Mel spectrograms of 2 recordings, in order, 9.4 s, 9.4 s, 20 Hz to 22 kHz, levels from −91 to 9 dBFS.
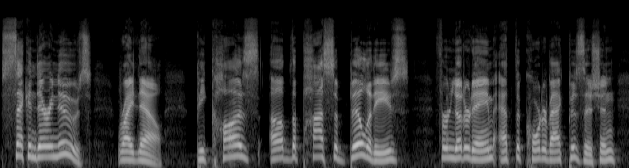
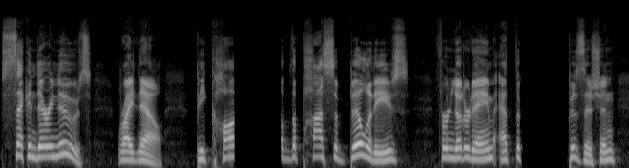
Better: first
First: none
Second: audio cutting out; at 3.5 s for 0.5 s and at 8 s for 0.5 s

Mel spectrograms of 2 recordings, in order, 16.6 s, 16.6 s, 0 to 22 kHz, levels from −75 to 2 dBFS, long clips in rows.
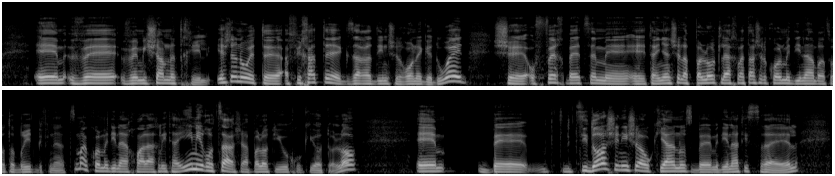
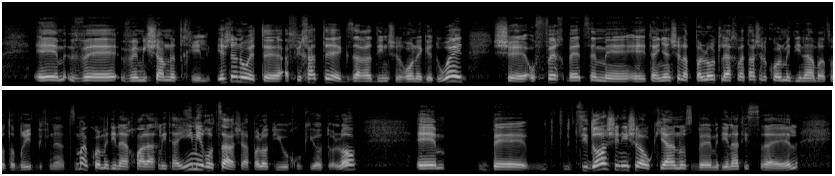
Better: first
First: none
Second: thin; somewhat; fading below 300 Hz

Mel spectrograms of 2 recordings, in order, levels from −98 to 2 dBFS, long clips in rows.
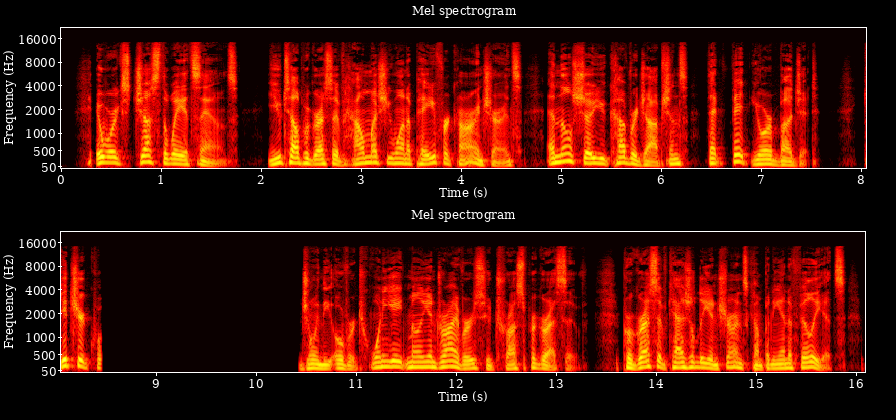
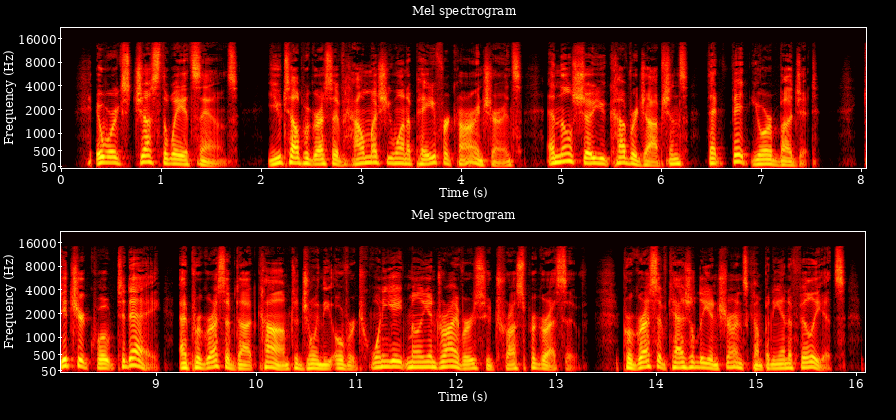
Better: second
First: audio cutting out; at 8.5 s for 2 s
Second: none

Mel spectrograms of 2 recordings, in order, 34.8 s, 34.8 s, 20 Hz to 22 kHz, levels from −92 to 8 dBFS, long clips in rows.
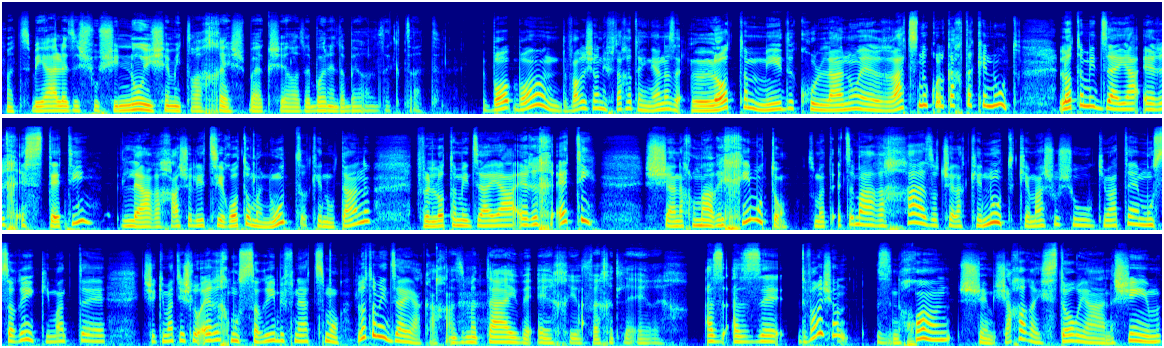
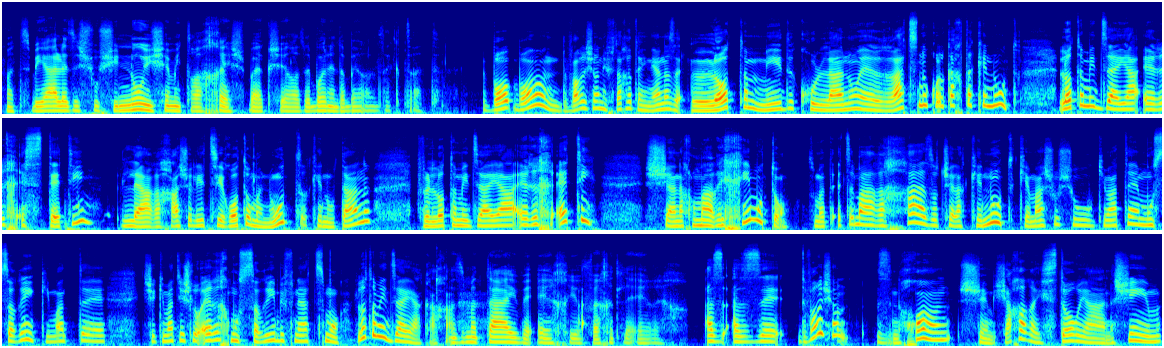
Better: first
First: none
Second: muffled; very; fading above 2.5 kHz

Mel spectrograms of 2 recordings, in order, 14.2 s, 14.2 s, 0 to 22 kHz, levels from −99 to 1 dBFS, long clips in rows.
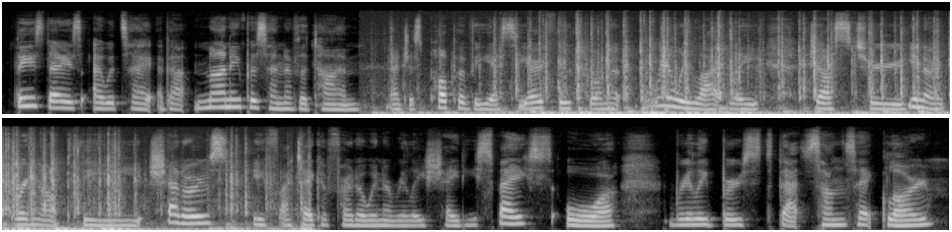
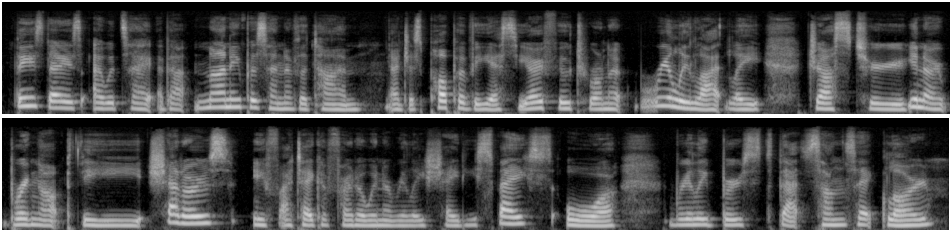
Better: second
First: keyboard typing; loud; from 3 to 9.5 s; peak 3 dB above the speech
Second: none

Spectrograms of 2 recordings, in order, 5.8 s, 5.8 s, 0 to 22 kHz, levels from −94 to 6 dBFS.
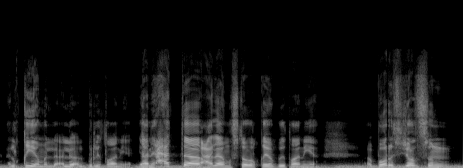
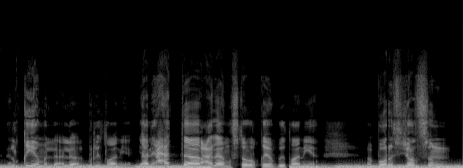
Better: first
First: low rumble; faint; until 2.5 s and from 3.5 s on; 20 dB below the speech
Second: low rumble; loud; until 2.5 s and from 3.5 s on; 7 dB below the speech

